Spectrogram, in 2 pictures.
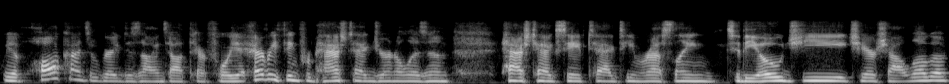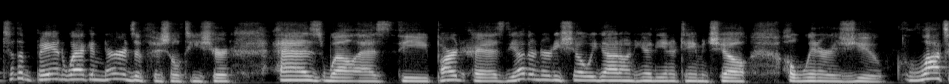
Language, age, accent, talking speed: English, 30-49, American, 175 wpm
